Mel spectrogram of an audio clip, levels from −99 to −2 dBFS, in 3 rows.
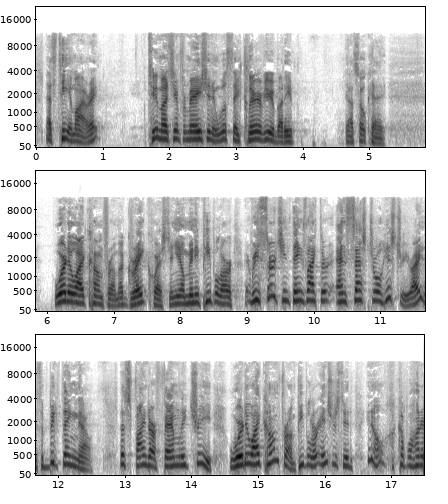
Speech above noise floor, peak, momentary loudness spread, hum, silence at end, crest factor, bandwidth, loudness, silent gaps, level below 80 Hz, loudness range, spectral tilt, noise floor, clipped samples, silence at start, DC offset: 45 dB; -2 dBFS; 11 LU; none; 0 s; 20 dB; 11.5 kHz; -21 LUFS; none; -62 dBFS; 3 LU; -5.5 dB/octave; -66 dBFS; under 0.1%; 0.15 s; under 0.1%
